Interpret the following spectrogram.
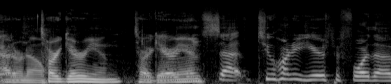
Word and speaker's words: Targaryen: Targaryen? Yeah, Targaryen. I don't know. Targaryen.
